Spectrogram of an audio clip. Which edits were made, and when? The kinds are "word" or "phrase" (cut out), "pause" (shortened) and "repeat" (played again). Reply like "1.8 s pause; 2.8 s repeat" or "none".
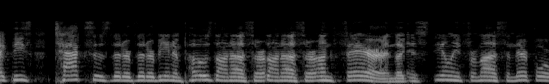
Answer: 1.3 s repeat; 2.6 s repeat; 4.1 s word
